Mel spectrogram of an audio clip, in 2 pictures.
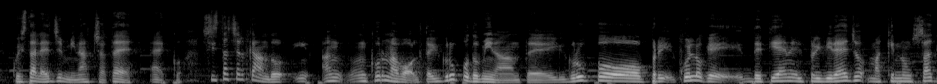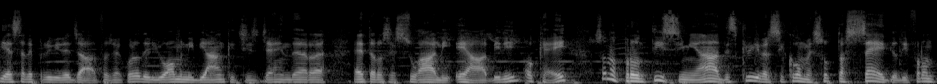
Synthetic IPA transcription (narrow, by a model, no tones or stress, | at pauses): kwest̪alɛd͡ʒːeminat͡ʃːat̪eɛkːosist̪at͡ʃːerkand̪oaaŋkoːɾaunavɔlt̪ailɡɾupːod̪ominant̪eilɡɾupːopɾikːwelːoked̪et̪jɛːneilpɾivilɛːd͡ʒomak̟ːenːonsad̪iɛsːeɾepɾiviled͡ʒa̰ːt̪ot͡ʃoɛkːwelːod̪eʎːiwɔːminibjaŋk̟it͡ʃisd͡ʒɛnd̪er | ɛt̪eɾosesːuaːliʔea̰biliokɛjsoːnopɾont̪isːimiad̪ːeskɾiːversikomesot̪ːoasːɛːd̪jod̪ifɾont̪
